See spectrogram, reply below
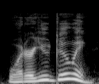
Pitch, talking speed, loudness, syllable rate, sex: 170 Hz, 240 wpm, -14 LUFS, 6.0 syllables/s, male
